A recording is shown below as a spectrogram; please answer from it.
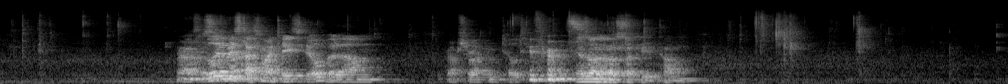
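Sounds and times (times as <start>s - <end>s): man talking: 1.8s - 7.0s
candy wrapper crinkling: 7.2s - 9.2s.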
